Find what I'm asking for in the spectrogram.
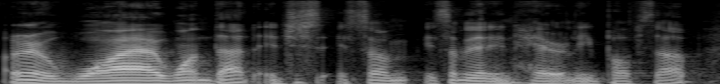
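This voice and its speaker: A man hosting a podcast, talking reflectively in a casual conversation, with halting starts and restarts. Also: lowish voice, steady tone, creaky. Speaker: podcast host.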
